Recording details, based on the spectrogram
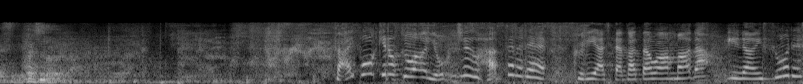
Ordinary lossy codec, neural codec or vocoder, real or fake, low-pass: none; codec, 16 kHz, 2 kbps, X-Codec, WavLM features, trained on Multilingual LibriSpeech; fake; 7.2 kHz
